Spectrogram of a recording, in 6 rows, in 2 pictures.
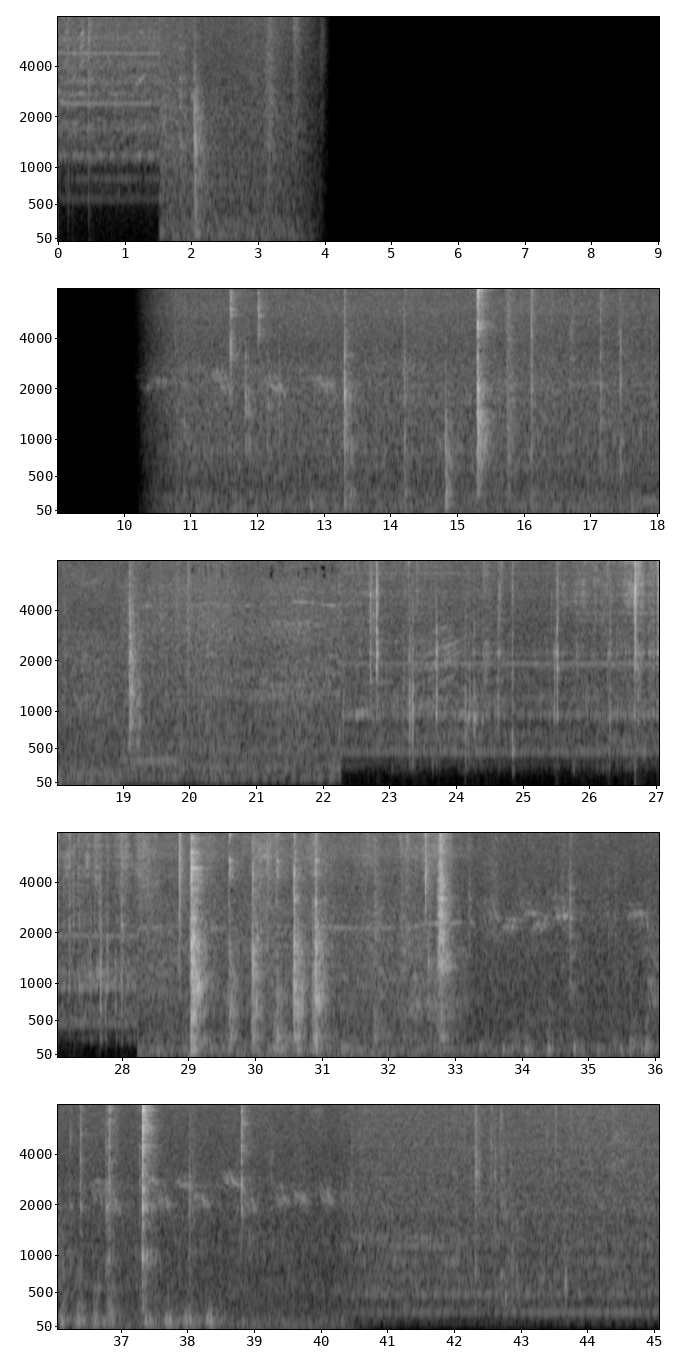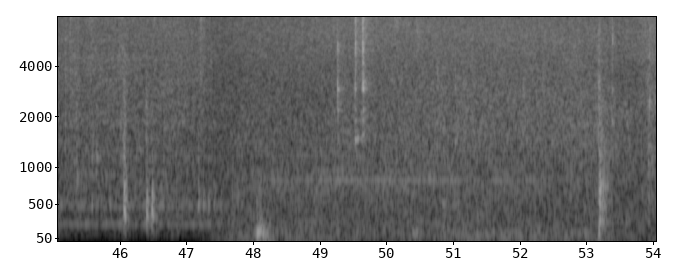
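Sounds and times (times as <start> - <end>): gloves rubbing: 25.4 - 28.6.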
